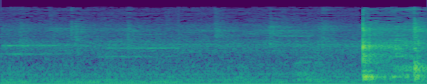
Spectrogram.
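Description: Faint background music over steady room tone, then near the end a short knock as a metal kitchen knife is set down on a wooden cutting board.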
